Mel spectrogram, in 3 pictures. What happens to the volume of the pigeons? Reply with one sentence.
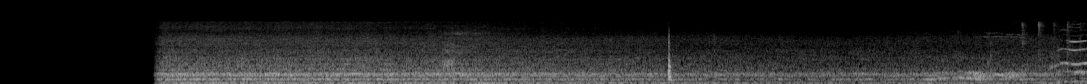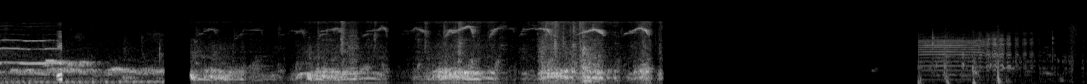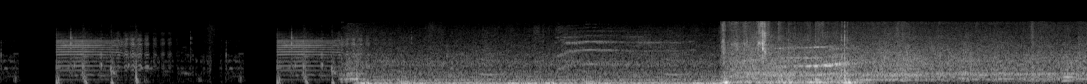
The loudness of the pigeons goes up.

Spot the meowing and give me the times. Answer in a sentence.
The meowing can be heard from 10.2 to 11.5 s and from 28.9 to 30.5 s.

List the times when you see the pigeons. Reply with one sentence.
You can hear the pigeons from 9.2 to 17.5 s.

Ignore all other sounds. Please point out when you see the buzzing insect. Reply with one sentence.
You can hear the buzzing insect from 1.6 to 10.7 s and from 25.1 to 32.5 s.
